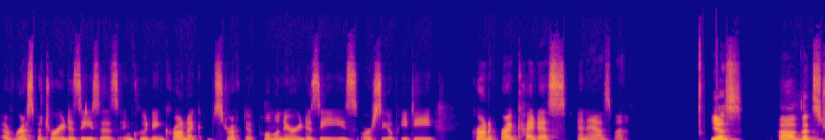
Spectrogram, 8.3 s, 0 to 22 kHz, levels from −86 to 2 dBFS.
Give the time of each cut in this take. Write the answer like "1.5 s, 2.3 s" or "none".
5.7 s

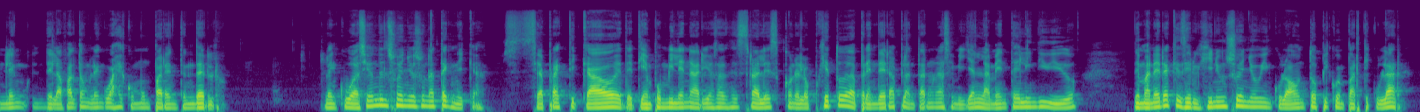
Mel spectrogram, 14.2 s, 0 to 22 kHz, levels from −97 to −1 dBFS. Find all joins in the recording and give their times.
3.2 s

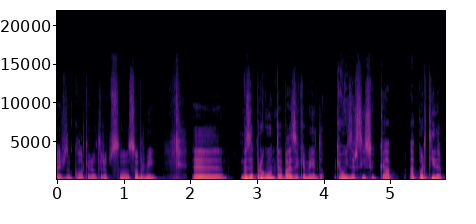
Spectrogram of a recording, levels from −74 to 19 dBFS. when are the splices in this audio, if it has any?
1.9 s, 4.0 s

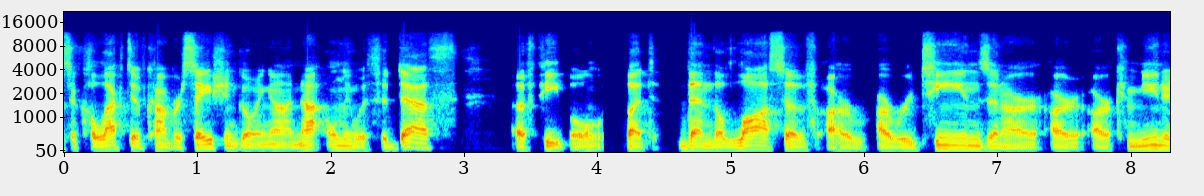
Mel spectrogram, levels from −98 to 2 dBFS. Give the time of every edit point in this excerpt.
4.0 s

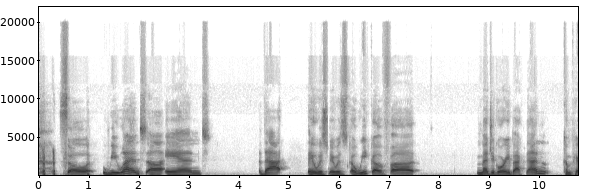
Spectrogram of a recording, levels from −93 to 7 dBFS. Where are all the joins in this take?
2.5 s, 5.7 s

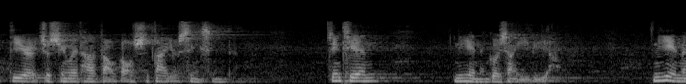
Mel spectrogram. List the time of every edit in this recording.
none

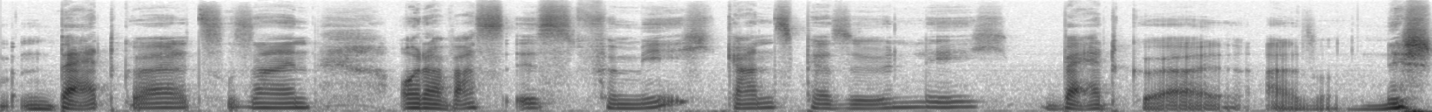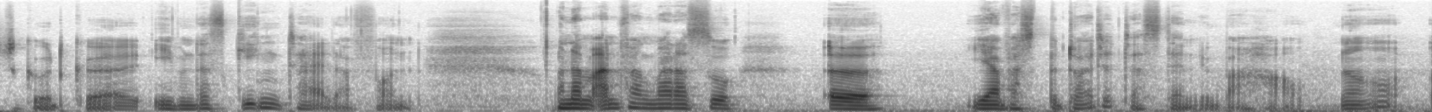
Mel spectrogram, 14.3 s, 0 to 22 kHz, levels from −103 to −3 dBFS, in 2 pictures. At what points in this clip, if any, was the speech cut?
9.9 s

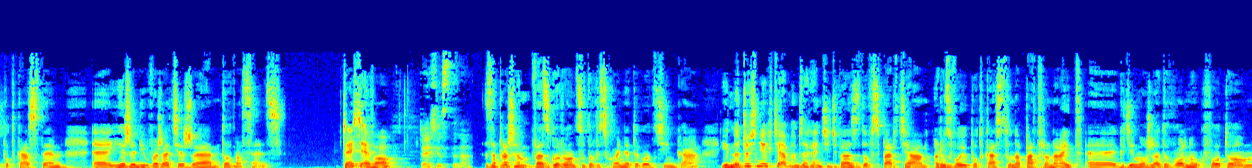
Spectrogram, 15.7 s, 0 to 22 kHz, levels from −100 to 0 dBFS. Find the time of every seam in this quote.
2.9 s, 5.9 s

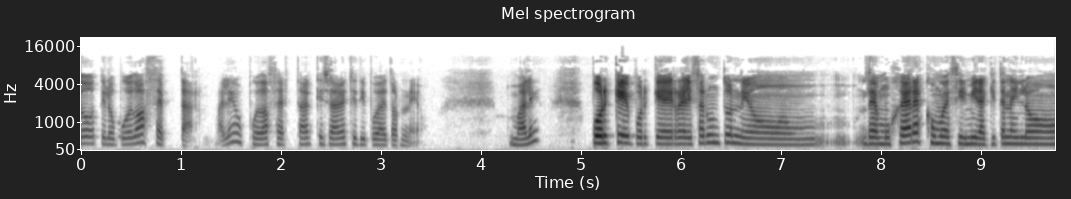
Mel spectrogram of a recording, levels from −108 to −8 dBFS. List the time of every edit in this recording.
4.1 s

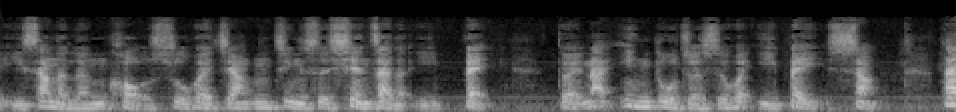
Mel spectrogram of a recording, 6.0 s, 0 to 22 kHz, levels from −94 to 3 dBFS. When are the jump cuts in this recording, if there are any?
none

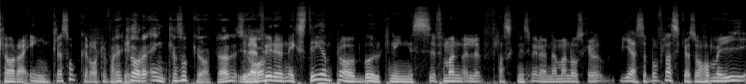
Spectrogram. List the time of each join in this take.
4.6 s

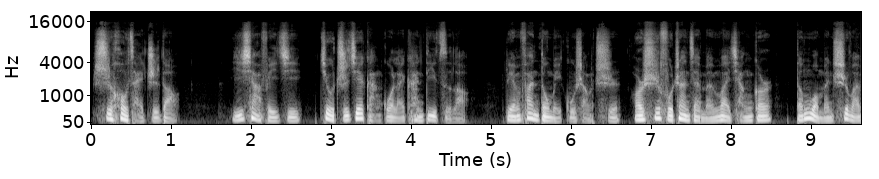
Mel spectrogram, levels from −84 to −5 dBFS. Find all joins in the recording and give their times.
1.5 s, 6.7 s

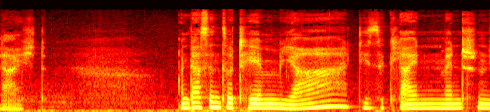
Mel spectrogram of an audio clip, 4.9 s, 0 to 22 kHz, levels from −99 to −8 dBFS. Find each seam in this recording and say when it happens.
none

